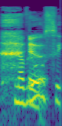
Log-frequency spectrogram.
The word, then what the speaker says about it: Novruz: This week we'll provide you with some interesting insights into Novruz. I probably pronounced it wrong. – Novruz, yeah. – Novruz.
